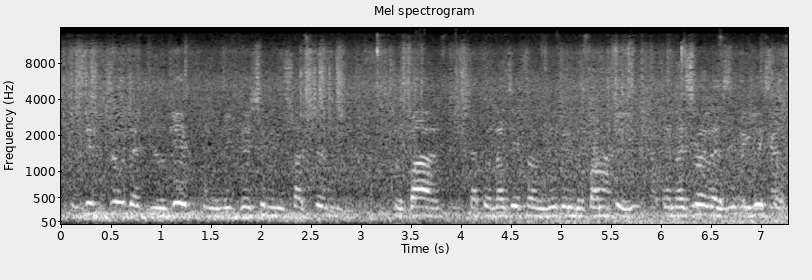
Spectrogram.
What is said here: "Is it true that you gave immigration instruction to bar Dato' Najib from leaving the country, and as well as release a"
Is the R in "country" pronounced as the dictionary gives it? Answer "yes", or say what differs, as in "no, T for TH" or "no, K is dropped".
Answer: no, R is dropped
